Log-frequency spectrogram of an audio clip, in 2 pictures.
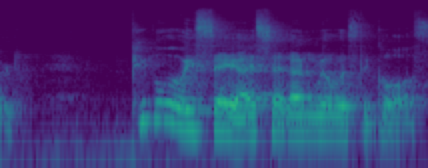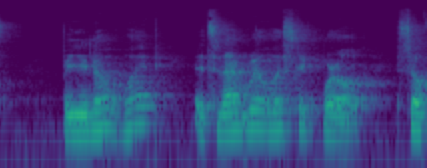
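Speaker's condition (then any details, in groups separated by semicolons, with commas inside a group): Cerebral palsy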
